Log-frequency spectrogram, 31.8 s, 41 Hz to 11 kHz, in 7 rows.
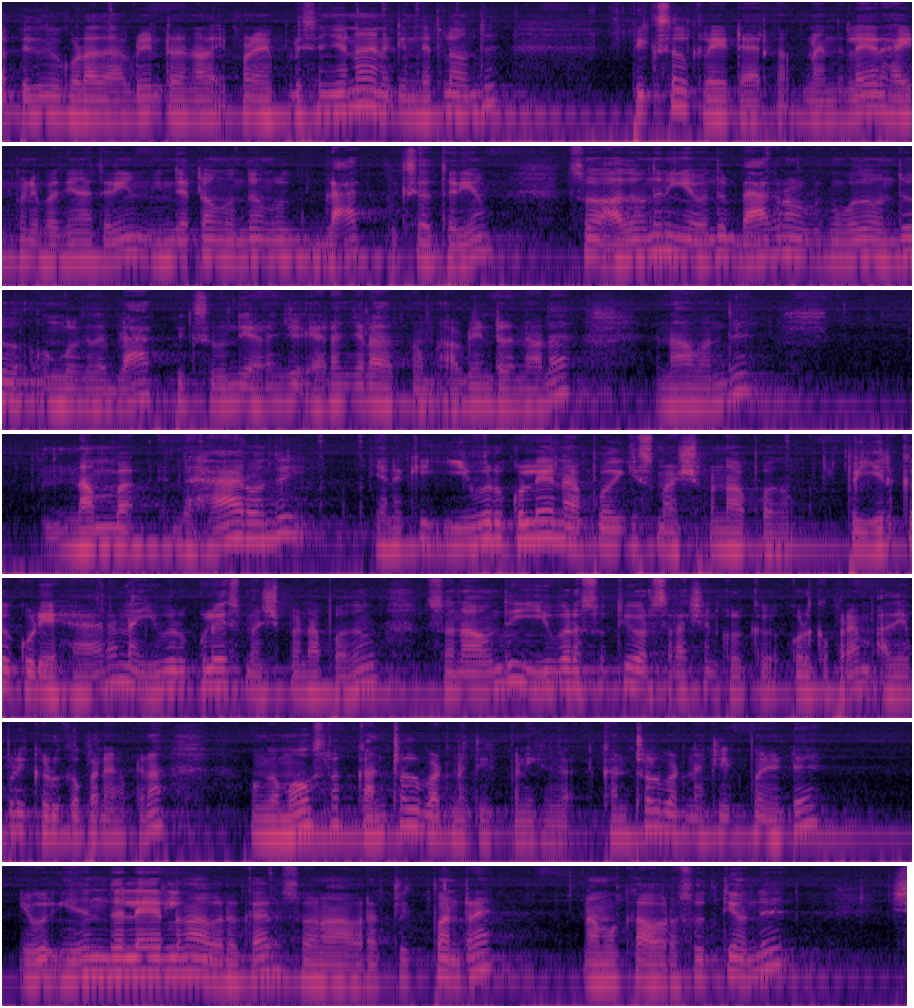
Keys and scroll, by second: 1.6 ctrl+=, 10.8 ctrl+z, 13.5 ctrl+0, 14.0 ctrl+=, 14.5 ctrl+space, 15.0 ctrl+=, 17.5 ctrl+space, 20.5 ctrl+0, 29.9 ctrl+=.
